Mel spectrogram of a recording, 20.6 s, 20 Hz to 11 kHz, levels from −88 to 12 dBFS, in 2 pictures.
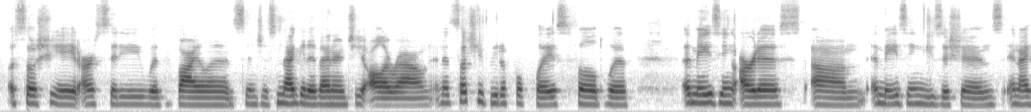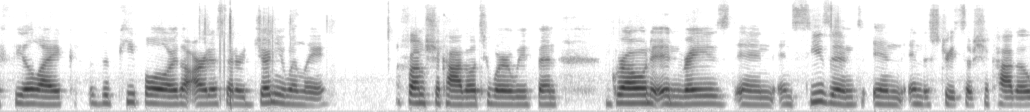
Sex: female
